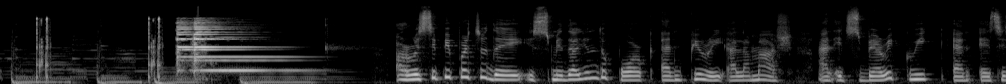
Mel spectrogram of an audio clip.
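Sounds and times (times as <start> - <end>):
bright bell ding: 1.8 - 3.2.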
